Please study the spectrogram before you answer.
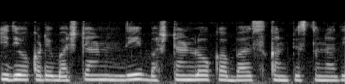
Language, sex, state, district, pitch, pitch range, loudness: Telugu, female, Andhra Pradesh, Sri Satya Sai, 205 Hz, 195-215 Hz, -15 LUFS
